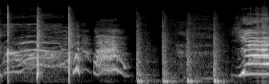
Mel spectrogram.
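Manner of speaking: a high, shouted laugh of pure joy; screaming laugh. Real, not acted. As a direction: laugh out loud in disbelief. Laughing during goal celebration.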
